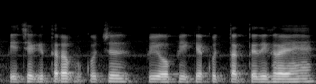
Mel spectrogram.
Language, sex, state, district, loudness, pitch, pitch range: Hindi, male, Uttar Pradesh, Shamli, -19 LUFS, 130 Hz, 125-130 Hz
